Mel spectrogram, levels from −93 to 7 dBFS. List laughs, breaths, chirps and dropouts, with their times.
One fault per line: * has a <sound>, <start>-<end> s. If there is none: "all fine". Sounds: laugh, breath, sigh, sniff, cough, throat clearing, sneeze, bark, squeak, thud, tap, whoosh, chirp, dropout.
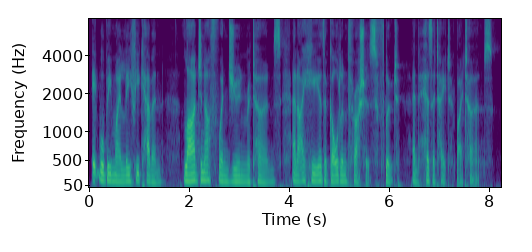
* has a dropout, 5.9-5.9 s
